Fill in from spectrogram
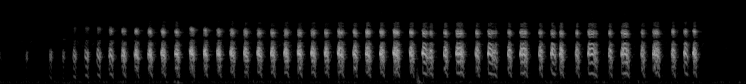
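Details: A female chukar gives a long, rapid series of harsh clucking notes, three or four per second, building and holding steady for several seconds; the call is used for chukar hunting.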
